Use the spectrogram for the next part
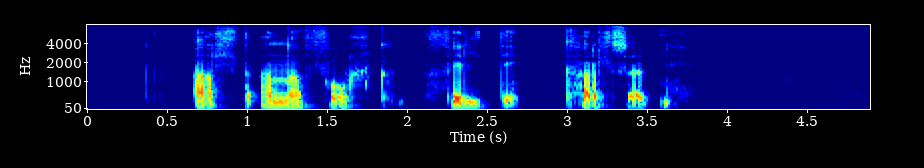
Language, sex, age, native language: Icelandic, male, 20-29, Icelandic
